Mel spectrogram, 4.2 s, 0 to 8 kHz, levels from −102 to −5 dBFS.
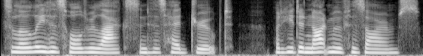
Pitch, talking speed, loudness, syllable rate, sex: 215 Hz, 210 wpm, -16 LUFS, 5.1 syllables/s, female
